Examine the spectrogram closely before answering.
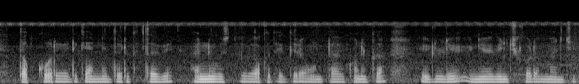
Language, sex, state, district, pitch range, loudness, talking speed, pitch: Telugu, male, Karnataka, Gulbarga, 120-125 Hz, -22 LUFS, 145 wpm, 125 Hz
